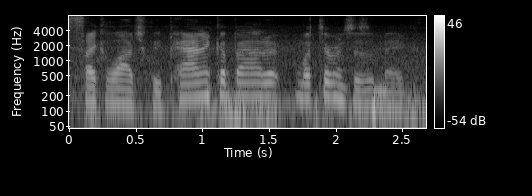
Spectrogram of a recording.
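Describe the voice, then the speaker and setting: A man is speaking here. Noticeable background noise can be heard. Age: 60s. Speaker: video blogger on fossil fuel depletion. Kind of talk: casual vlog monologue. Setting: outdoors by a street.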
